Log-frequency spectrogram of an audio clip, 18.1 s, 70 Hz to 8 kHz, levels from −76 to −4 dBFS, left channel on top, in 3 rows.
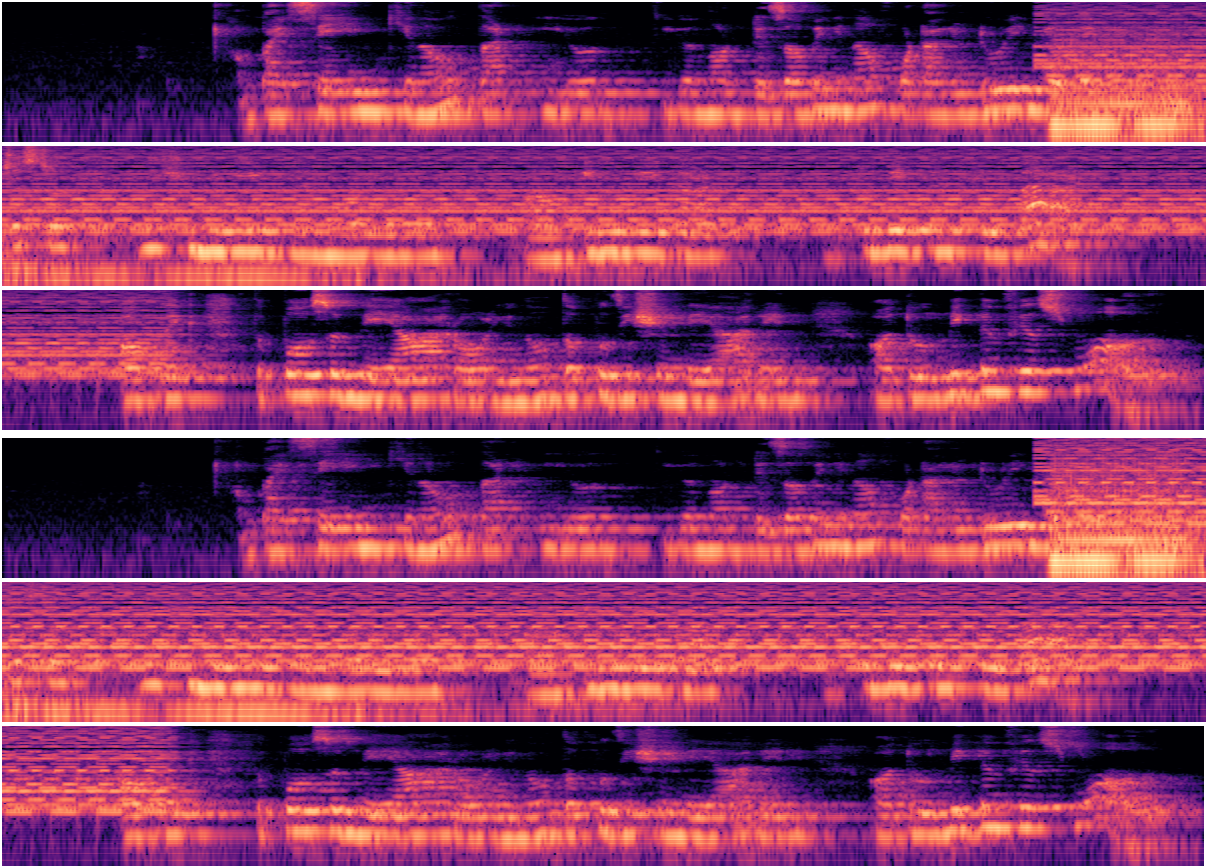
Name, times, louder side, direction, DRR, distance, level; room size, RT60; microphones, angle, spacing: voice 1, 1.1-9.7 10.1-11.5 12.6-17.9, left 1 dB, 85° left, 0 dB, 2.7 m, -21 dB
sound 1, 5.2-12.9, right 5 dB, 40° right, 1.1 m, -18 dB
sound 2, 5.2-9.0, right 3 dB, 75° right, 0.7 m, -21 dB
26.5 x 9.1 x 2.9 m, 1.0 s
head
